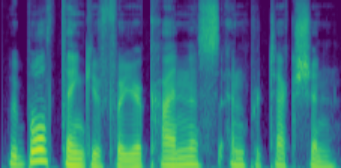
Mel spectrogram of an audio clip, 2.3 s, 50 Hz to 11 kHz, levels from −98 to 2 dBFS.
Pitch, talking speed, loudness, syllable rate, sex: 130 Hz, 235 wpm, -18 LUFS, 5.7 syllables/s, male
